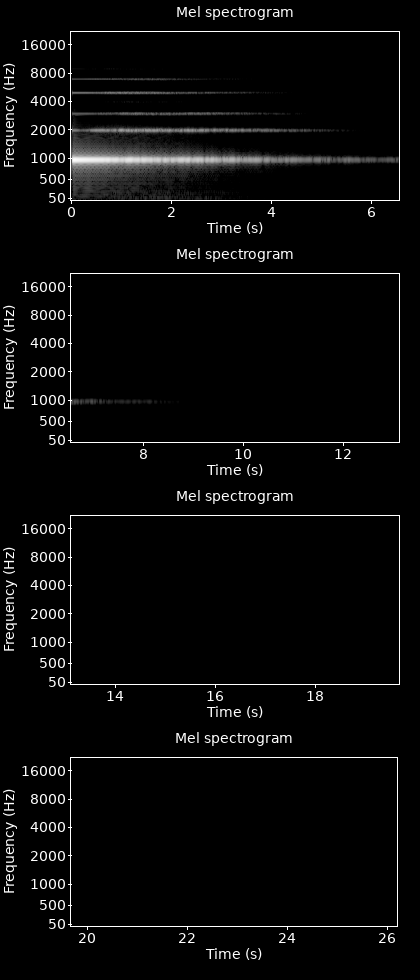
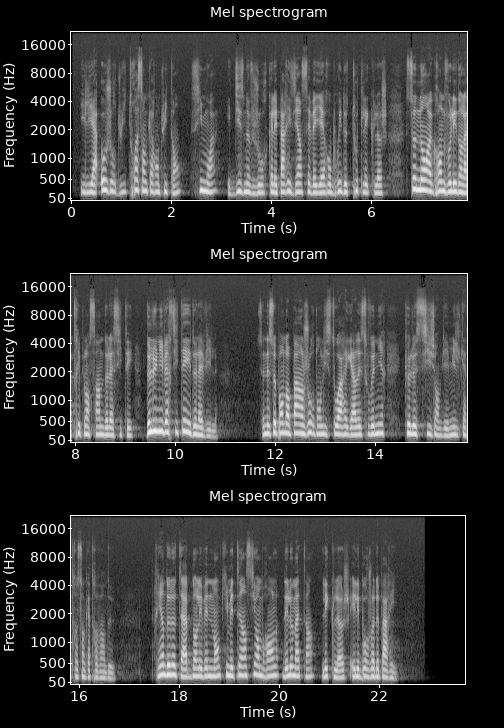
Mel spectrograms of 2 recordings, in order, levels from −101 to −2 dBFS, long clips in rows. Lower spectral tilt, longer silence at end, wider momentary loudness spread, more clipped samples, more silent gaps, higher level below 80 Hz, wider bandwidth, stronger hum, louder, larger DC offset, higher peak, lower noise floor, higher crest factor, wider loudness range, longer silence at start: second, 1.5 dB/octave vs -5.5 dB/octave; first, 22.95 s vs 1.4 s; first, 25 LU vs 12 LU; neither; neither; second, under -90 dBFS vs -74 dBFS; second, 5.2 kHz vs over 20 kHz; neither; first, -15 LUFS vs -18 LUFS; neither; about the same, -2 dBFS vs 0 dBFS; first, under -90 dBFS vs -58 dBFS; about the same, 22 dB vs 18 dB; first, 24 LU vs 5 LU; second, 0 s vs 0.2 s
